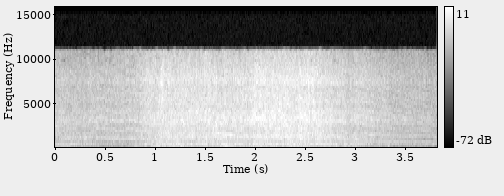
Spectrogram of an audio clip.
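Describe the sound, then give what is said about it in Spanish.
A swarm of insects buzzes in a dense, continuous drone: flying insects in the air, with cockroaches, spiders, scorpions and lice advancing over the ground in tight ranks. The drone swells louder through the middle and eases slightly toward the end, with no voices present. “Los insectos voladores por el aire, las cucarachas, las arañas, los alacranes, los piojos y demás insectos avanzaban por tierra en prietas filas”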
